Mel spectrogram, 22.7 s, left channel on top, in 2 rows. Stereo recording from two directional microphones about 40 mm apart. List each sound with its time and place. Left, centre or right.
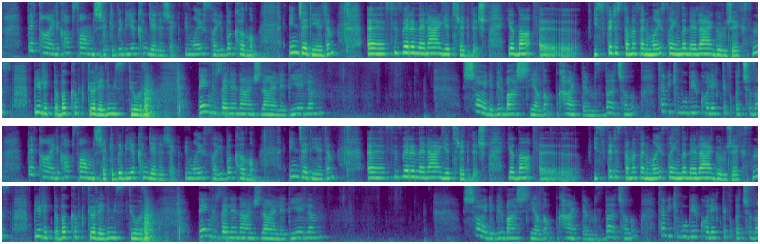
0.0 s a sound: centre
0.8 s speech: centre
1.4 s speech: right
2.0 s a woman's voice: right
2.2 s speech: centre
3.1 s a woman's voice: centre
4.1 s a woman's voice: left
5.9 s a woman's voice: left
7.7 s speech: left
9.4 s a woman's voice: left
12.5 s a woman's voice: centre
14.3 s a woman's voice: left; by 16.0 s centre
17.8 s a woman's voice: left
20.3 s a woman's voice: centre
